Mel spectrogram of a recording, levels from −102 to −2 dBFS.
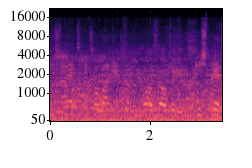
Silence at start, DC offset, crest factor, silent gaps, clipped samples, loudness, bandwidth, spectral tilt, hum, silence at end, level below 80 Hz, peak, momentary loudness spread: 0 s; under 0.1%; 14 dB; none; under 0.1%; -35 LUFS; 16 kHz; -6.5 dB/octave; none; 0 s; -42 dBFS; -18 dBFS; 5 LU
